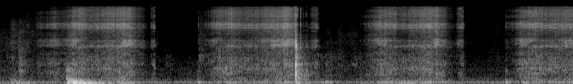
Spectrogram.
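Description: A stainless steel crinkle-cut knife, held in one hand, slices repeatedly through a solid blue and green block of damp kinetic sand. Each stroke makes a gritty, bright rasping scrape over a soft low thump, with short quiet gaps between cuts. Thin wavy slices of the sand pile up beside the block.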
